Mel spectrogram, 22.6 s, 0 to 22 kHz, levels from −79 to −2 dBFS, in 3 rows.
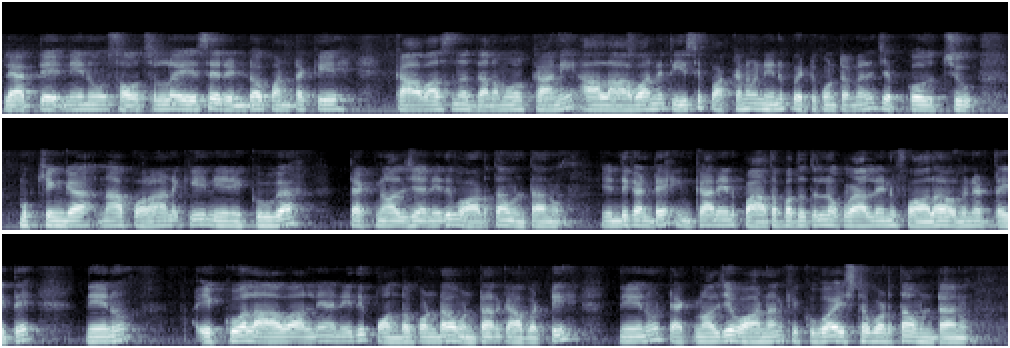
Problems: background sounds at intervals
